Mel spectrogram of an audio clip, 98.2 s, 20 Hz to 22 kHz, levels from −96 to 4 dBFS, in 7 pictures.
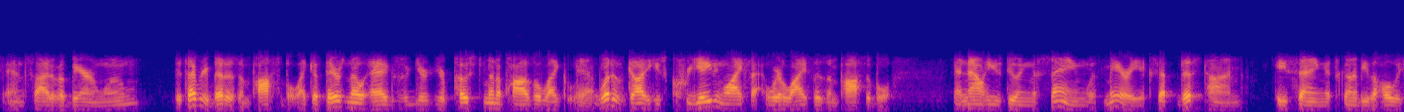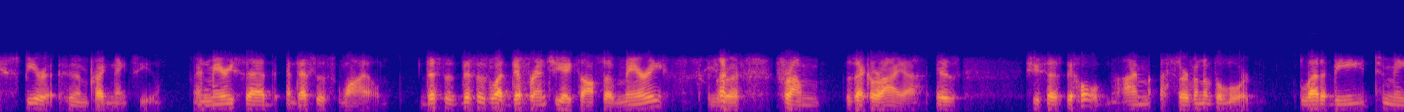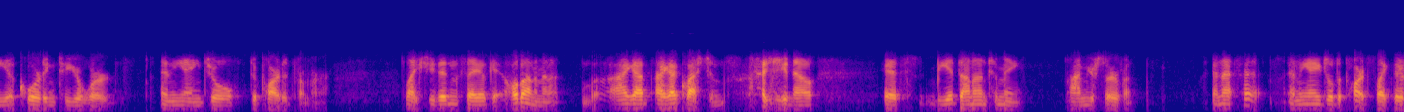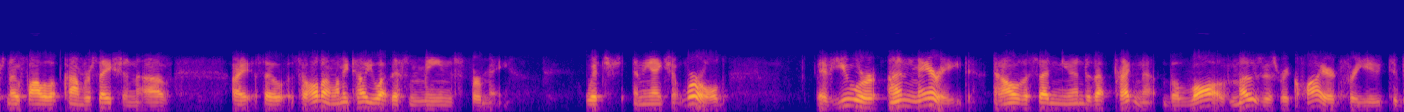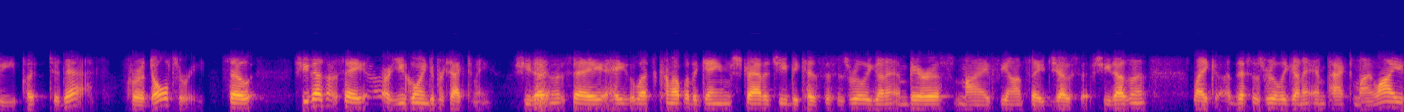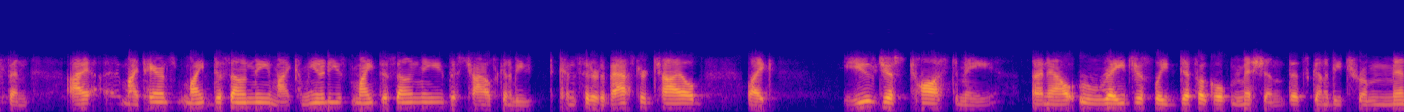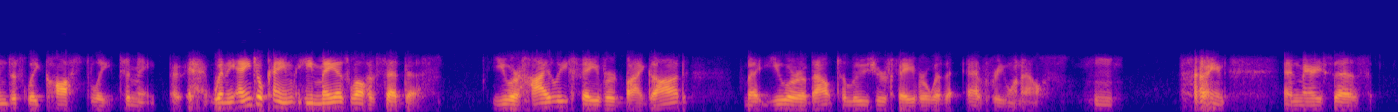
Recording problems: phone-call audio; poor line; nothing above 3 kHz

